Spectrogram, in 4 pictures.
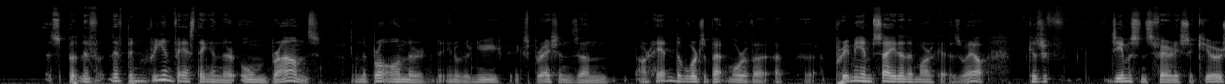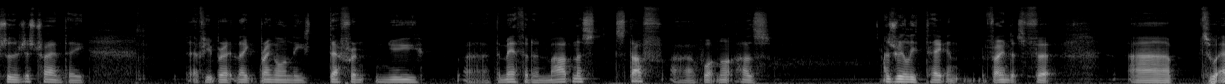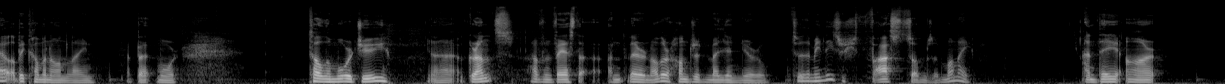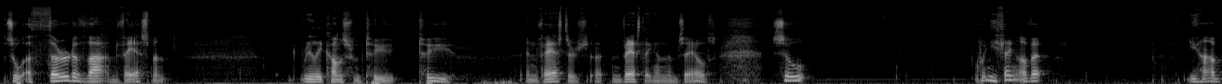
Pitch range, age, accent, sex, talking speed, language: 105-125 Hz, 30-49, British, male, 160 wpm, English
